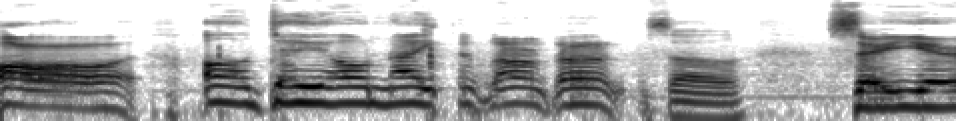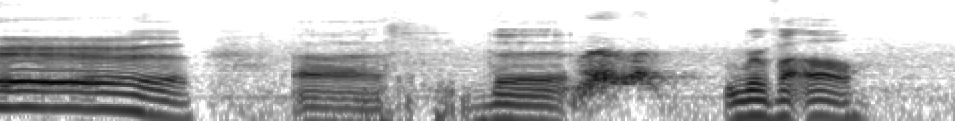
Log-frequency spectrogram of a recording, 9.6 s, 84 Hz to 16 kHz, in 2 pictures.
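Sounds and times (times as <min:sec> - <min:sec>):
speech: 0:01.0 - 0:09.2
dog barking: 0:07.6 - 0:08.3.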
